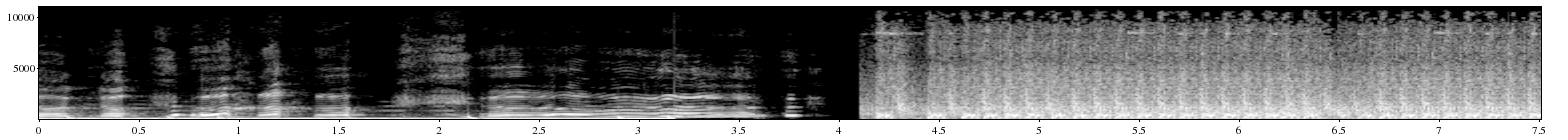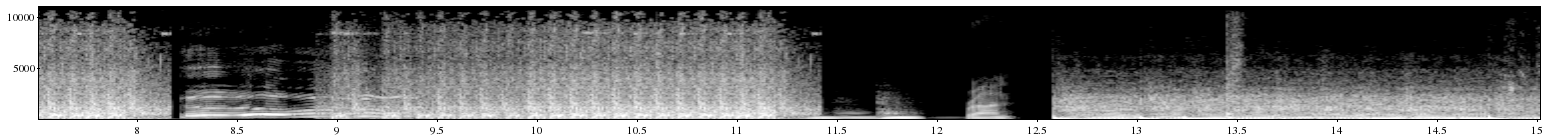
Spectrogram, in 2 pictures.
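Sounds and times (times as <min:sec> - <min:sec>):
machine-gun fire: 0:04.1 - 0:08.2, 0:09.0 - 0:11.4.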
